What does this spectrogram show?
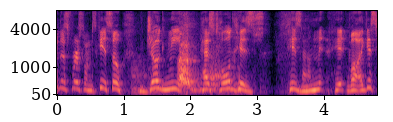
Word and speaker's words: Jagmeet: Jagmeet? Yeah, apparently that's how you say his name.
